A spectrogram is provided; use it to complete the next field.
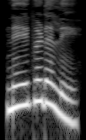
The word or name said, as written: ನೆಯ್ಗಡಲೆ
